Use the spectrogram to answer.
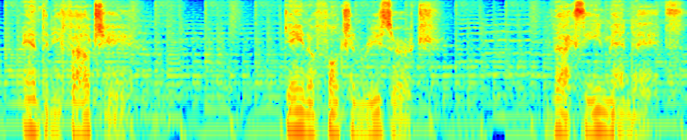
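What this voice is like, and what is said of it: Sultry, ASMR-like voice. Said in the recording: “Bringing in my sultry voice today. I can hear it in my headphones. Ooh, it's like ASMR.”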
